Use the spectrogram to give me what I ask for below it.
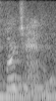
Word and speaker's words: Fortune: Is it Fortune? Fortune. Yeah. Fortune? Fortune. Fortune. Fortune. No, it's Fortune.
